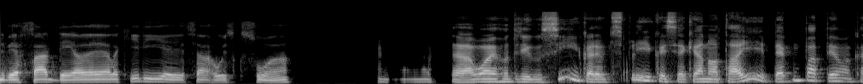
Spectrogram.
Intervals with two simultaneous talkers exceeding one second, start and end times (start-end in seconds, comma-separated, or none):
none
